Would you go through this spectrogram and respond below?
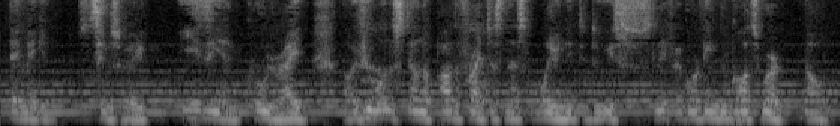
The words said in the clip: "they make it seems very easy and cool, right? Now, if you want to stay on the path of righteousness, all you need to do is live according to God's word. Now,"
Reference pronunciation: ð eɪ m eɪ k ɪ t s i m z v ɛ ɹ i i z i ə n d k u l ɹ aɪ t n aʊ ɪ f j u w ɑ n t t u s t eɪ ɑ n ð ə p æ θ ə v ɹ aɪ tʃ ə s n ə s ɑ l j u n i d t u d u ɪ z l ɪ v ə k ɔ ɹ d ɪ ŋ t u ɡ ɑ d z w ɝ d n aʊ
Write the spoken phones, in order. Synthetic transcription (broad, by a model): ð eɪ m eɪ k ɪ t s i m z v ɛ ɹ i i z i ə n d k u l ɹ aɪ t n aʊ ɪ f j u w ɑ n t t u s t eɪ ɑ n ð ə p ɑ t ə v ɹ aɪ tʃ ə s n ə s ɑ l j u n i d t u d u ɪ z l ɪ p ə k ɔ ɹ d ɪ ŋ t u ɡ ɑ d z w ɝ d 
